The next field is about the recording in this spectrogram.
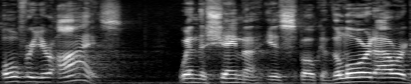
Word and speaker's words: Shema: But if you go back to the original language, the actual Hebrew pronunciation is Shema. It's pronounced as one syllable. Shema.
